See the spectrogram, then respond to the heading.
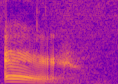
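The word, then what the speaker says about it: heir: In all these 3 words, the first letter H is not pronounced.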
